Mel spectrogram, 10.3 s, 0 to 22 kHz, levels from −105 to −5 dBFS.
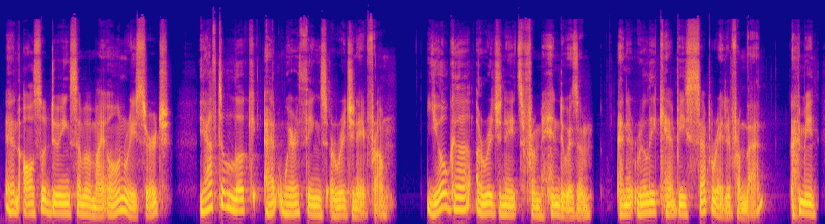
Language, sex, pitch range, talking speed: English, male, 110-135 Hz, 180 wpm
